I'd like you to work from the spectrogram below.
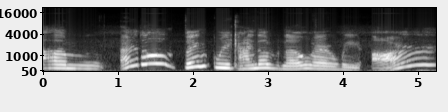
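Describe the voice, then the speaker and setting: A put-on character voice, female-sounding and fairly high in pitch, is performed. It moves at a very slow pace with hardly any pauses. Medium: virtual streamer. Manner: hesitant, polite.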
